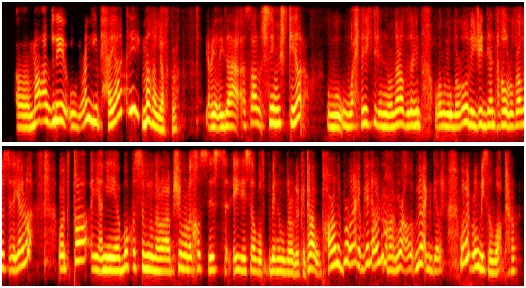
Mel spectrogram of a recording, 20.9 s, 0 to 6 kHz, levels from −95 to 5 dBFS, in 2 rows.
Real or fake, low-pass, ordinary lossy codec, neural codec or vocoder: fake; 5.4 kHz; none; codec, 16 kHz in and 24 kHz out, 0.4 kbps, LongCat-Audio-Codec, four codebook decoder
